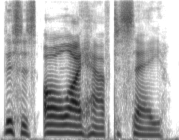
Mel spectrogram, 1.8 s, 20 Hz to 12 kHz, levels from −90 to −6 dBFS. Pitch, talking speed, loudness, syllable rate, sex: 175 Hz, 235 wpm, -20 LUFS, 4.6 syllables/s, female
